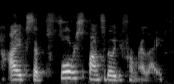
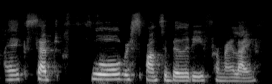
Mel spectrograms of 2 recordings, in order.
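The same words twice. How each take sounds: First: The voice sounds tense and stressed. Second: The voice sounds relaxed and calm. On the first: The words are said while under stress. The speaker calls it wrong. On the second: The words are said after taking a breath. The speaker calls it right.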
